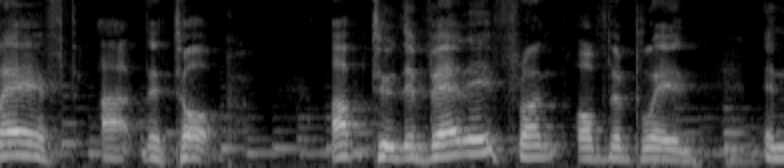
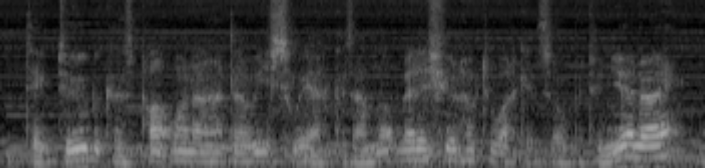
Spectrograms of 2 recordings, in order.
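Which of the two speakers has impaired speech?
The first: motor neurone disease.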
